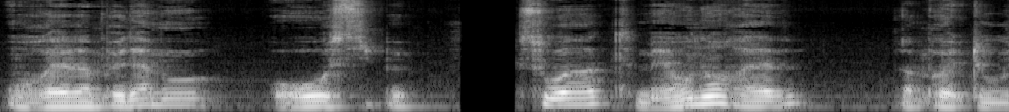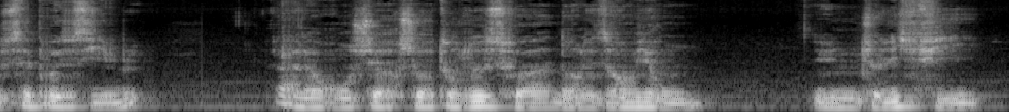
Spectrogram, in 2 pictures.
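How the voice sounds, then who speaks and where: A man voicing a calm, sharp-tongued male servant who speaks with quiet irony. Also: fairly low pitch, measured pace, breathy edge. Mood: calm, needling.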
